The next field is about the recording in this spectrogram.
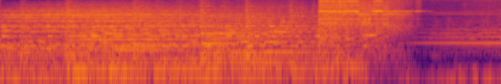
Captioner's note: car engine revving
